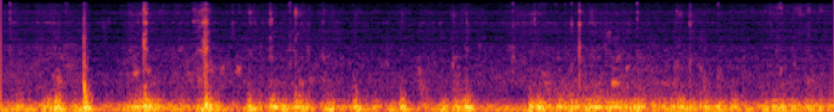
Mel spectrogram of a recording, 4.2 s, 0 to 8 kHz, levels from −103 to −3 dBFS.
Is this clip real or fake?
fake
